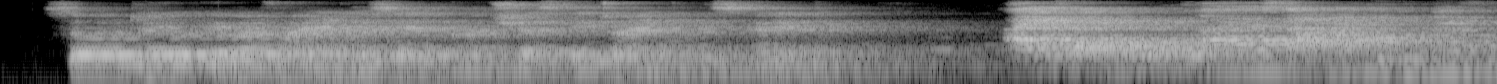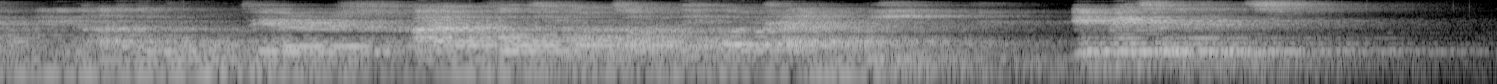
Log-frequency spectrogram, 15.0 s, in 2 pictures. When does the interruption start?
none

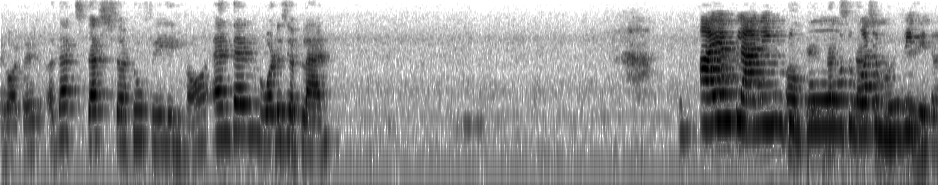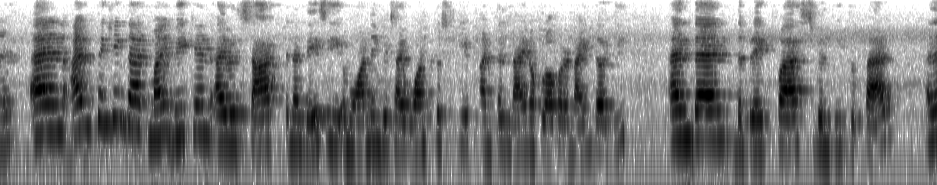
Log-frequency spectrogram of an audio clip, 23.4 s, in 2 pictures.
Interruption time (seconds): 10 s

